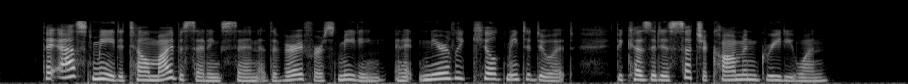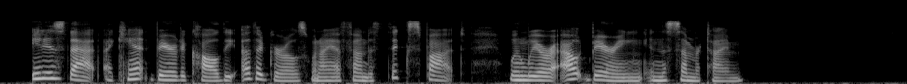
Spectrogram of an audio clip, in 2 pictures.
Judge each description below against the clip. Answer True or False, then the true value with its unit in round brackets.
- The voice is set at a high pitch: True (195 Hz)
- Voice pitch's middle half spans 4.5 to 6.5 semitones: True (4.8 semitones)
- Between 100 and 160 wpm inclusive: False (185 wpm)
